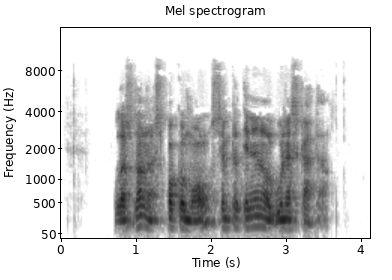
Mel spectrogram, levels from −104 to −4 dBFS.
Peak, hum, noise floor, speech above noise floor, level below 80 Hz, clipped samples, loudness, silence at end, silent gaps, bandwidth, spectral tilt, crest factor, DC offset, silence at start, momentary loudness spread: -4 dBFS; none; -76 dBFS; 53 dB; -76 dBFS; under 0.1%; -24 LUFS; 0.55 s; none; 9.2 kHz; -5.5 dB/octave; 20 dB; under 0.1%; 0.7 s; 9 LU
